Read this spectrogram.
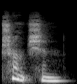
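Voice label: "truncheon", British English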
